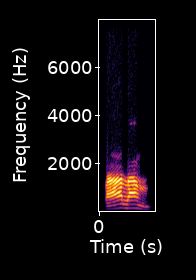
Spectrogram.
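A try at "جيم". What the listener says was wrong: জি না, এটা হবে জিম আর এটি হবে লাম। জি, জিম লাম।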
